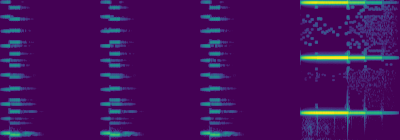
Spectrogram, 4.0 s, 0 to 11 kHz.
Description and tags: S001 Countdown Signal
Beeps that countdown from three to one at the beginning of a rally
beep, countdown, Rally, signal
